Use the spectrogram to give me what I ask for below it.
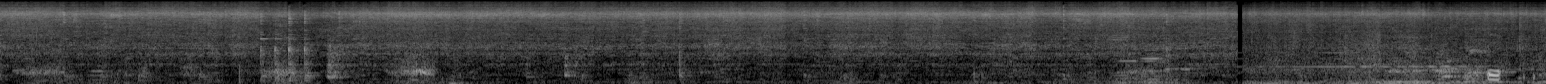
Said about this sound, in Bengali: এক চামচ হলুদ পরিমাণ মতো লবণ এবং আর একটু নাড়াচাড়া করে নিতে হবে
